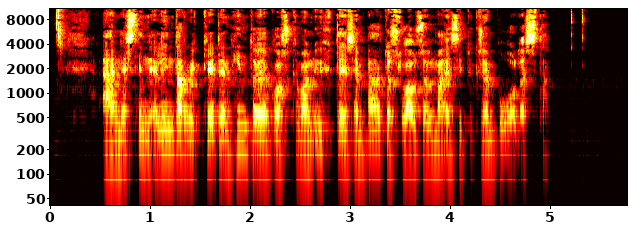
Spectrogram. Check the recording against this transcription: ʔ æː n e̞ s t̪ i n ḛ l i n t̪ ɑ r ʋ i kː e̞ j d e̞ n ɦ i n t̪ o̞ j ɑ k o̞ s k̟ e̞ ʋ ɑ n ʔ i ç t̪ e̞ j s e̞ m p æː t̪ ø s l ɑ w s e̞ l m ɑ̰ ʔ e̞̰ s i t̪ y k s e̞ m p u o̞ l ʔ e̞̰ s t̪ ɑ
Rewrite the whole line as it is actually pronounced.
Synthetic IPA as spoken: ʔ æː n e̞ s t̪ i n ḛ l i n t̪ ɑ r ʋ i kː e̞ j d e̞ n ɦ i n t̪ o̞ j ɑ k o̞ s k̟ e̞ ʋ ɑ n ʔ y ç t̪ e̞ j s e̞ m p æː t̪ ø s l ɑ w s e̞ l m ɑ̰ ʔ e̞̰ s i t̪ y k s e̞ m p u o̞ l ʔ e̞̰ s t̪ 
